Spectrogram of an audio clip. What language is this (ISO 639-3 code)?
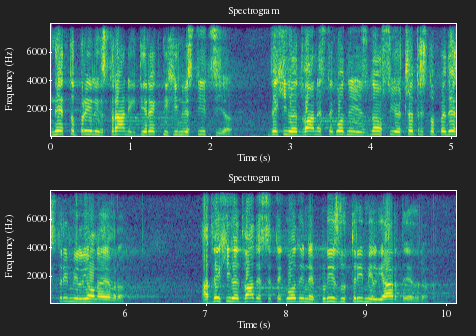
srp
